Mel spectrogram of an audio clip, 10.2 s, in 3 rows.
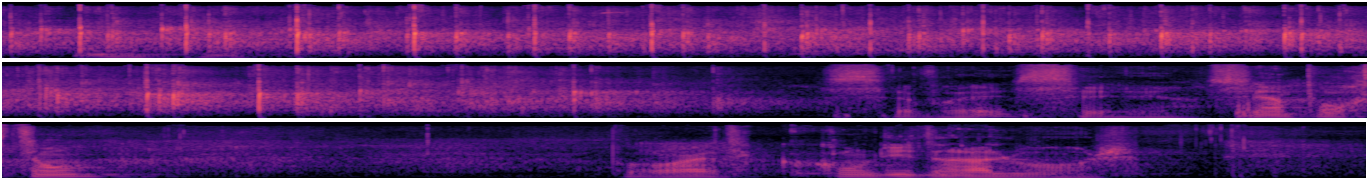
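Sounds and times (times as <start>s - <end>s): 
crowd applauding: 0.0s - 5.4s
speech: 5.6s - 7.3s, 8.4s - 9.8s.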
